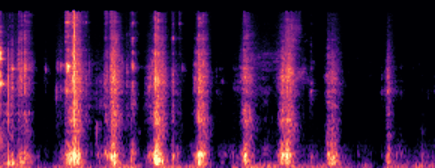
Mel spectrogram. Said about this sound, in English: Let me clear my palate with a little cracker.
